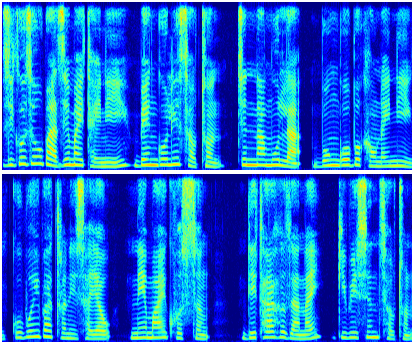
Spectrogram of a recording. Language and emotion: Bodo, neutral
